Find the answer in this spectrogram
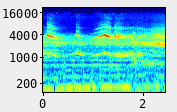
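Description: Experimental space-rock music led by a Moog synthesizer: held low notes under high tones that glide up and down in pitch several times.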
